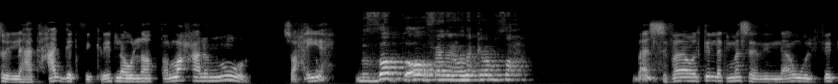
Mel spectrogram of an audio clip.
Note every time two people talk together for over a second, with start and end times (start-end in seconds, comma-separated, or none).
none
